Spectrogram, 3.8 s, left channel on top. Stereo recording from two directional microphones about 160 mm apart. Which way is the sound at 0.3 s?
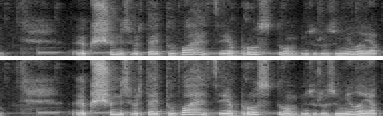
40° right (ahead or behind).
